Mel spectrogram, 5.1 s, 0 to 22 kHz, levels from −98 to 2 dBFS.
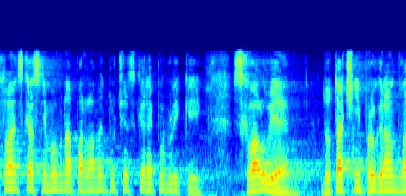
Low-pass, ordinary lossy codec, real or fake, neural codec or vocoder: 7.2 kHz; Opus, 64 kbps; real; none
